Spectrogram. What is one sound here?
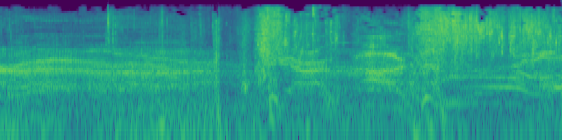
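A struggle with thuds and grunts breaks out up close.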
